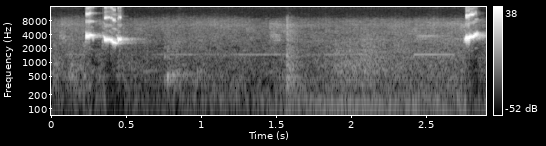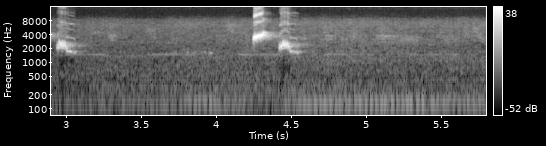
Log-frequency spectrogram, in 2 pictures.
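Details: Red-whiskered bulbul morning song, used for voice training and to stimulate other bulbuls to sing: three short bright chirpy phrases, each a quick high twisting flourish, spaced about two seconds apart over a faint steady whine and low hum.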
